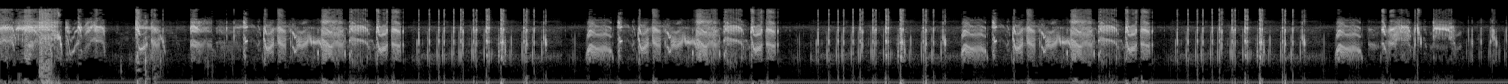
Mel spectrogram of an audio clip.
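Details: Swiftlets calling, a dense stream of rapid buzzy chirps and clicks in quick bursts, pausing briefly now and then, with a steady low hum beneath.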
